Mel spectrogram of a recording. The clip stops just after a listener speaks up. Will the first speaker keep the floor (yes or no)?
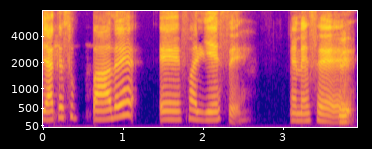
no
